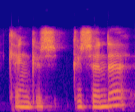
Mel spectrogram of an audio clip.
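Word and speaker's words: Ken Kocienda: If you haven't read that book, Ken Kashinda, am I pronouncing it right?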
